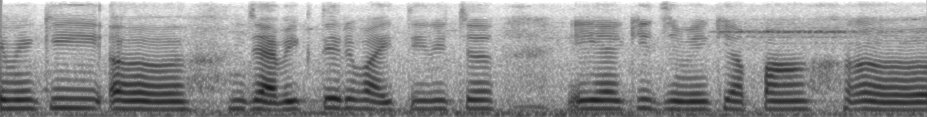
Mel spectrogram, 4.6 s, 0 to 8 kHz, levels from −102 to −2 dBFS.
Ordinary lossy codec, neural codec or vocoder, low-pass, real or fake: Opus, 24 kbps; none; 7.2 kHz; real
